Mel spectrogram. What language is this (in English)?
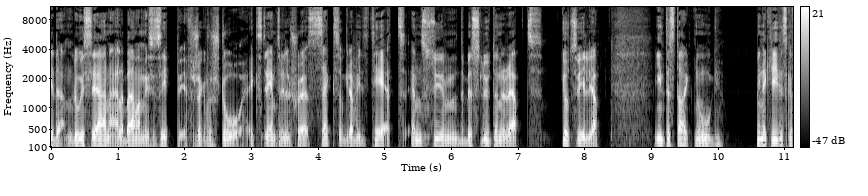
Swedish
